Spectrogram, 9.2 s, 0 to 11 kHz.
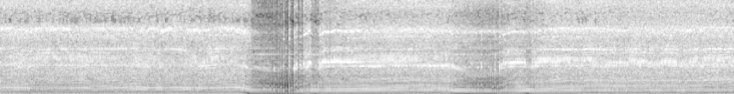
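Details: Cheap model 5200 two-stroke chainsaw with small chain and bar, cutting wood: loud steady buzz bogs slightly and recovers as the chain bites; strong even pull, no power loss, normal cutting.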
